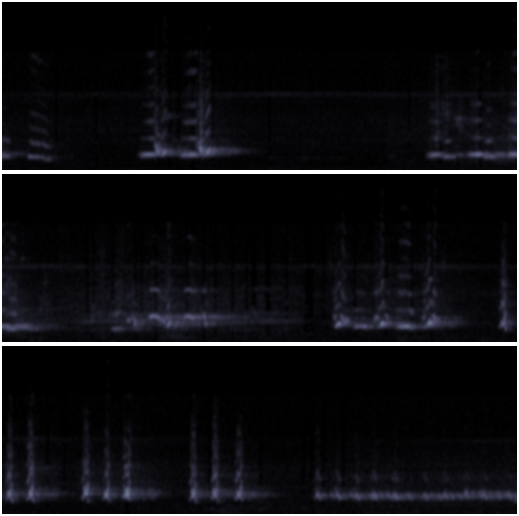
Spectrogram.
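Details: Varied song of distant Northern mockingbirds captured by parabolic microphone, mixing whistled slurs, harsh notes and rapid clicky chirps in changing phrases, finishing with a steady buzzy trill, over low ambient rumble.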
